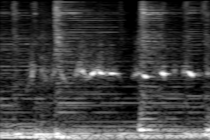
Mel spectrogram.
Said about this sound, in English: Is that how you call him? Yeah. You whistle?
